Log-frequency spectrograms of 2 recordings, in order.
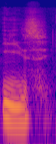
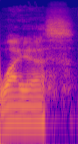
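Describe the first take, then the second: First: The title is said as a single word. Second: The title is spelled out as two letters. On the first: The speaker calls it right. "Sticking with Ys here" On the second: The speaker calls it wrong. "tried to pronounce it, called it Y S"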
